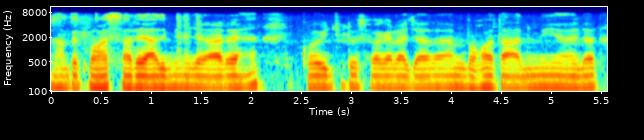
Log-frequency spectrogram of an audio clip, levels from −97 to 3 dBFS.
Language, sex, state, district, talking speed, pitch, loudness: Hindi, male, Bihar, Araria, 215 wpm, 115 Hz, -18 LUFS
